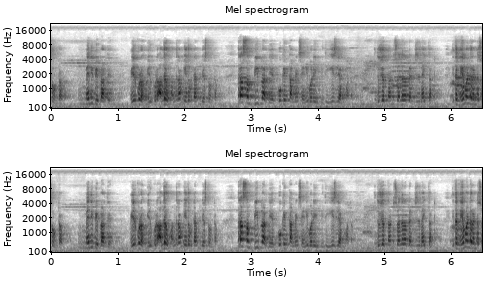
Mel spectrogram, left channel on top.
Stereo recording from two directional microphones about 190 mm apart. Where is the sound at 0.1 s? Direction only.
25° right (ahead or behind).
